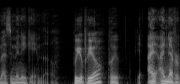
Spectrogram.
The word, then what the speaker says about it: Puyo Puyo: Payu Payu is in the game as a mini game though. Puyo Puyo? Puyo. I never pronounce it.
